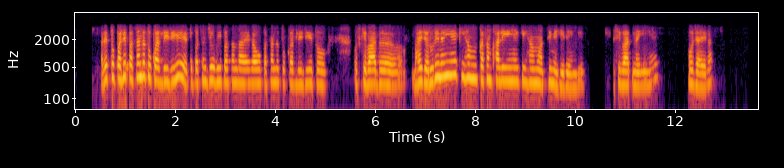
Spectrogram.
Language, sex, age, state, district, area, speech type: Hindi, female, 30-45, Uttar Pradesh, Prayagraj, rural, conversation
